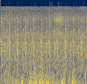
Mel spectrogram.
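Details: Tata Cummins diesel engine at idle with cover opened: irregular heavy thumps through a rough idle, deep bottom-end knock; a spun bearing or bush is suspected but not confirmed.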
